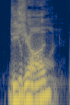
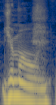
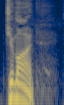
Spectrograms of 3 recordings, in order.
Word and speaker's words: Jamon: How do you say his first name? Dijon? – Jamon. Pretend there's no D there. – Yeah. – Okay, Jamon.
